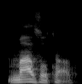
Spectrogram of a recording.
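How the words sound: It is said with the Ashkenazi pronunciation.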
